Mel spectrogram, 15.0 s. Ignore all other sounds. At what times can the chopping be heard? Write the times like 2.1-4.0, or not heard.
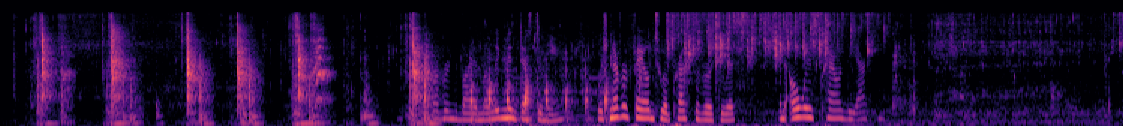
0.5-8.6.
